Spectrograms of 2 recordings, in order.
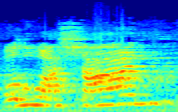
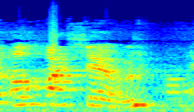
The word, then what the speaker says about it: Oluwaseun: I've been called Oluwashan, Oluwaseun, but it's really Oluwaseun.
